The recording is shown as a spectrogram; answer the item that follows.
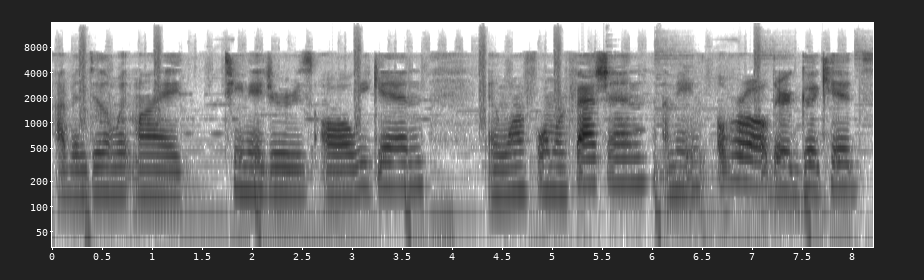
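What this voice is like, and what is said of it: Tired-sounding voice. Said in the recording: “I'm tired, and yeah, you might hear it in my voice.”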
